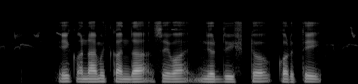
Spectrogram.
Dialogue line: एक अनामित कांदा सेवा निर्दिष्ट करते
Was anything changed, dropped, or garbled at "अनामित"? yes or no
no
